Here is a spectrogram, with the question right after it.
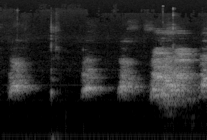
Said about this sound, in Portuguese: Os cachorros estão latindo, viu? Eu peço, eu peço desculpas de antemão.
